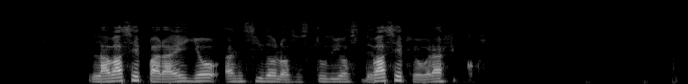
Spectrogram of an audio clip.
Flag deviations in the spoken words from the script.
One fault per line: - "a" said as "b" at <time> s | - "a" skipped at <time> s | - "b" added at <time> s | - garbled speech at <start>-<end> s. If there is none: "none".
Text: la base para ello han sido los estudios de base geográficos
none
